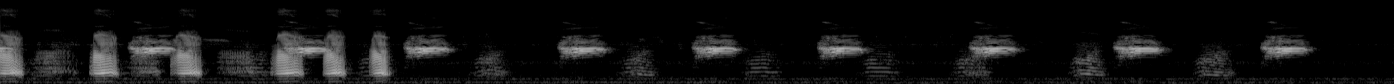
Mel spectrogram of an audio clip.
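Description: A frog gives short, pulsed, rasping croaks, repeated roughly every one and a half seconds.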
